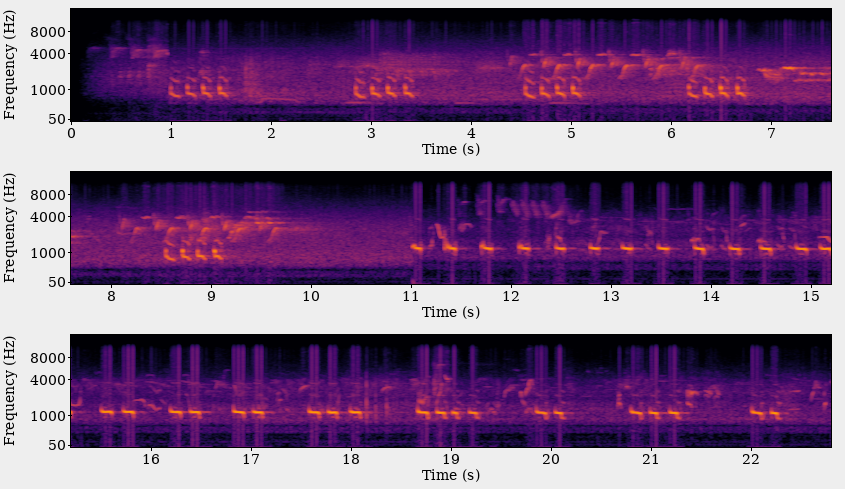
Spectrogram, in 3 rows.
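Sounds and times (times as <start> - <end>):
black-billed cuckoo calling: 0.8 - 9.9, 11.0 - 22.7.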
